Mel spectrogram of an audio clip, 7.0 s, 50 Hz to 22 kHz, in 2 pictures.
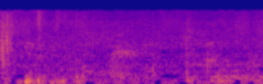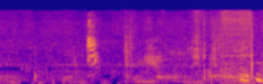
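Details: Lion cubs, eight of them with two Styx pride females, filmed wild on safari on July 9, 2016. They give brief, high, cat-like mewing cries, one sharp rising squeal standing out, over a low steady background with faint human voices.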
